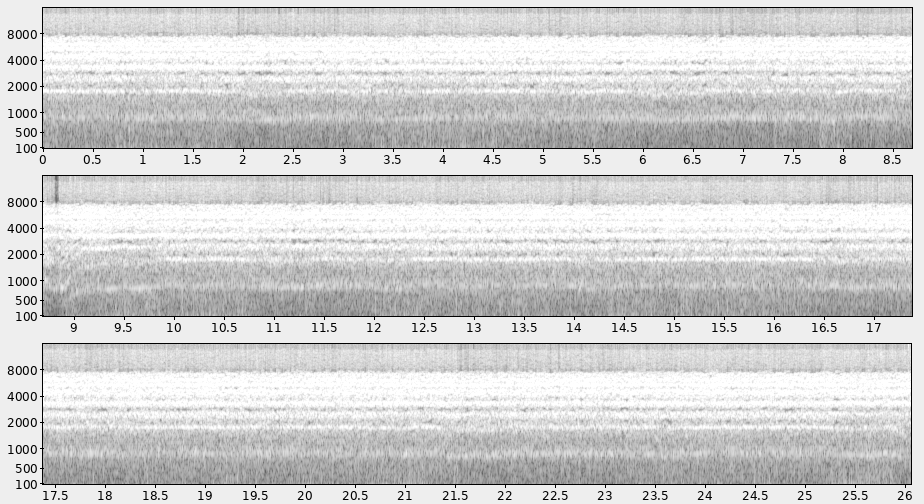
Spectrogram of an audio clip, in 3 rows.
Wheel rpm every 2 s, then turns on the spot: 230, 220, 230, 230, 180, 230, 230, 230, 230, 230, 230, 230, 210.
none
